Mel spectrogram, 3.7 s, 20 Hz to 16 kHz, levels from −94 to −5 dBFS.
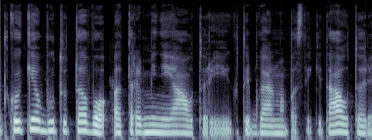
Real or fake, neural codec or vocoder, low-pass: real; none; 14.4 kHz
